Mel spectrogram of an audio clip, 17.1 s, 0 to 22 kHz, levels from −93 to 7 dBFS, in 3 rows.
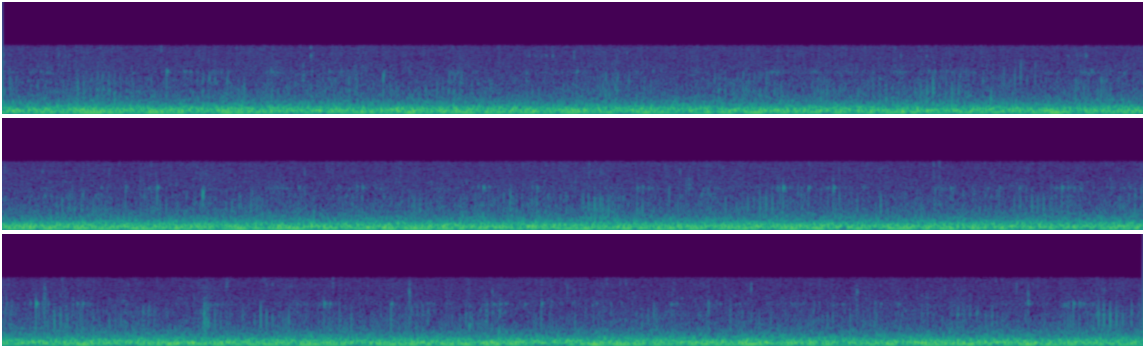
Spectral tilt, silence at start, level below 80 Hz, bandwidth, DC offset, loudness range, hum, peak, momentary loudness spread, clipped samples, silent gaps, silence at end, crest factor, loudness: -10.5 dB/octave; 0 s; -28 dBFS; 4.5 kHz; under 0.1%; 1 LU; none; -10 dBFS; 2 LU; under 0.1%; none; 0 s; 12 dB; -25 LUFS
